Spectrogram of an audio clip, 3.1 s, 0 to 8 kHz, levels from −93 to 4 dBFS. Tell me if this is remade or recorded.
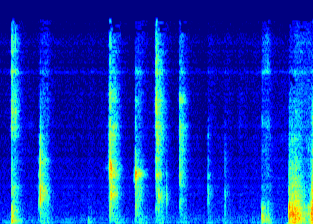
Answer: remade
